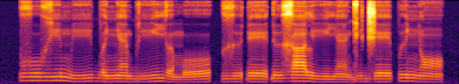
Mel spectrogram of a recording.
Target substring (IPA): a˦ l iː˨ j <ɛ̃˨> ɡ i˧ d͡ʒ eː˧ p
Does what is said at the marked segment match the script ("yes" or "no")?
yes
